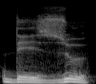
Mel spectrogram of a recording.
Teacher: C'est-à-dire qu'au singulier, c'est un œuf, et là, vous prononcez le F final, mais quand vous le mettez au pluriel, la prononciation change radicalement. Le F n'est pas prononcé, et vous allez le prononcer comme un E.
